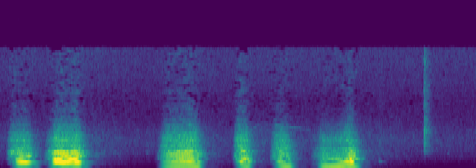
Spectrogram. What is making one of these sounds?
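A flute plays a short run of notes up close.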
